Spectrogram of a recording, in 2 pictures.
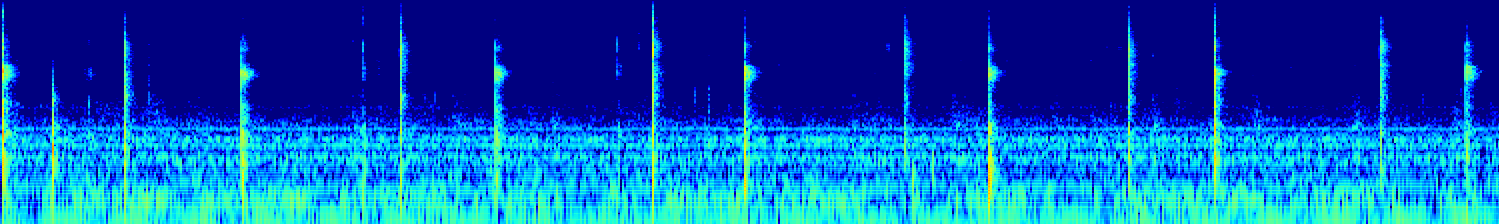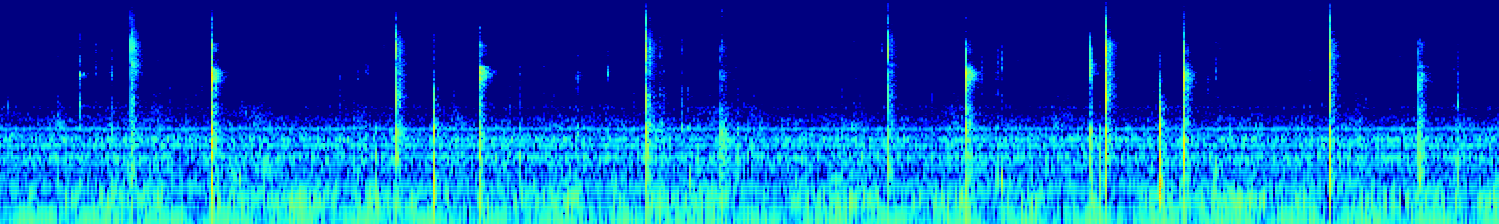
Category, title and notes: Sound effects > Objects / House appliances
A sour slurper bottle opening and closing.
